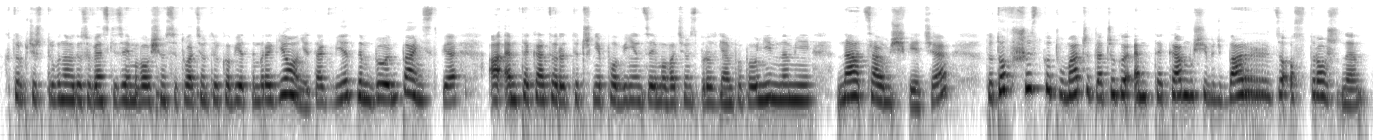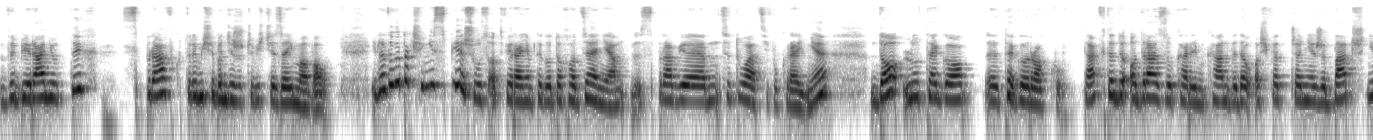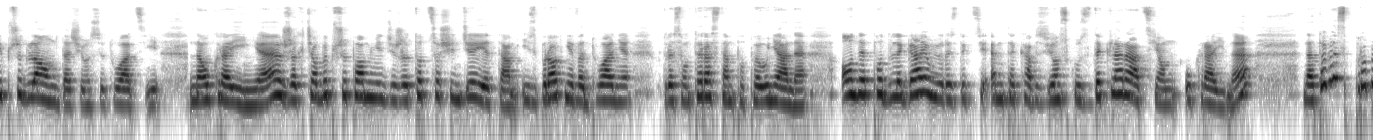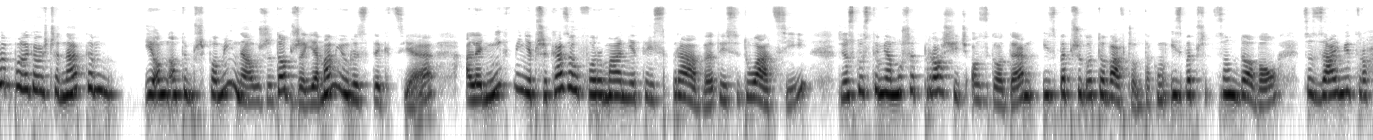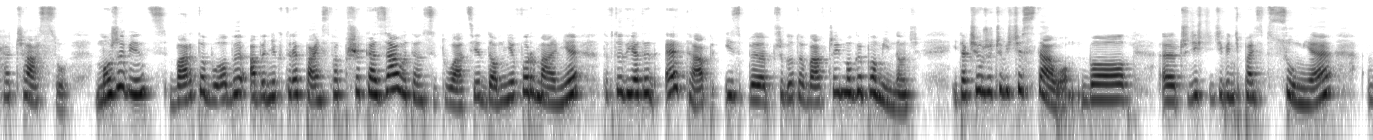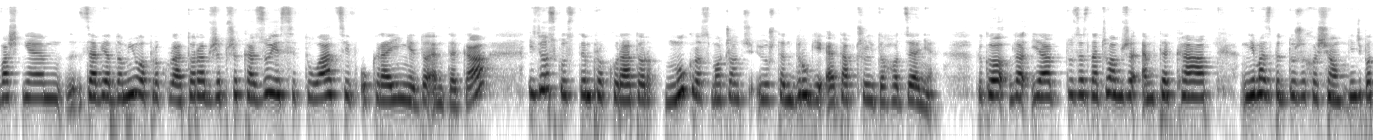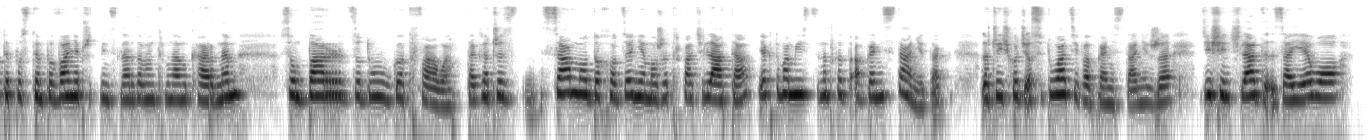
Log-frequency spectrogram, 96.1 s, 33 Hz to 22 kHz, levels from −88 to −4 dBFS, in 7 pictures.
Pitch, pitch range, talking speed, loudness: 245 Hz, 215-275 Hz, 160 wpm, -21 LUFS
